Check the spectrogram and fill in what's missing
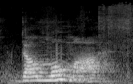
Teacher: there's a deep glottal stop in there that's kind of an explosion in the larynx, but we Americans aren't really used to that.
